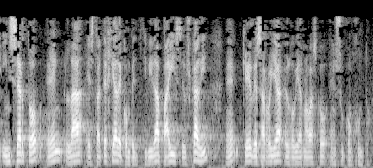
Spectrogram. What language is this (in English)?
Spanish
